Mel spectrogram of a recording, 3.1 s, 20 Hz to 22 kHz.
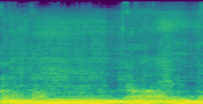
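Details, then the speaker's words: Nissan SR20DE (distributor version), starting without throttle: deep idle stumbling and dipping unevenly about every second, clearly misfiring; cause suspected airflow or ECU, not confirmed. "Pincang kan? Memang begini engine-nya, dia pincang. Seperti biasa, antara airflow-nya sudah bermasalah atau ECU-nya bermasalah,"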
